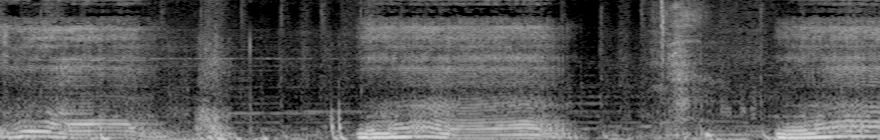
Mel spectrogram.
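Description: A woman from Trebbin, Brandenburg, snores loudly in her sleep, three long rasping breaths with rough, buzzing inhales separated by brief pauses, with no talking.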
